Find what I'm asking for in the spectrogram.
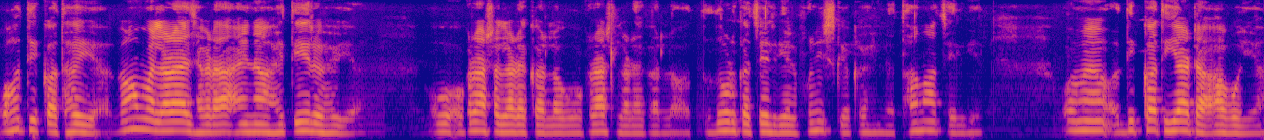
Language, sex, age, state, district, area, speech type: Maithili, female, 30-45, Bihar, Araria, rural, spontaneous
